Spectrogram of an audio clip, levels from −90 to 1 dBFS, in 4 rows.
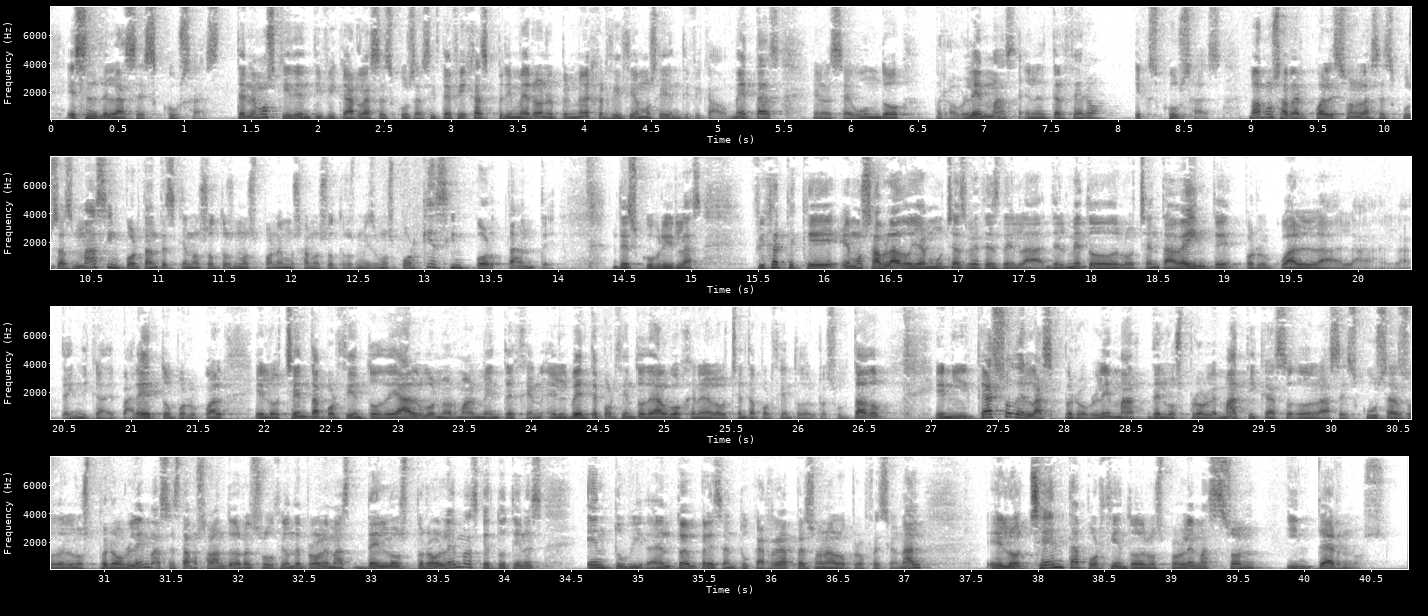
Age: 40-59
